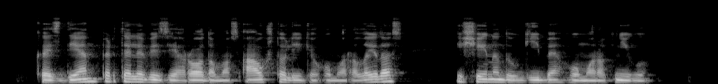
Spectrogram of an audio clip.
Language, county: Lithuanian, Kaunas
